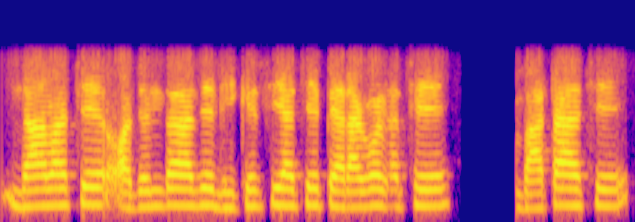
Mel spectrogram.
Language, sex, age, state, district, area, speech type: Bengali, male, 45-60, West Bengal, Nadia, rural, conversation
